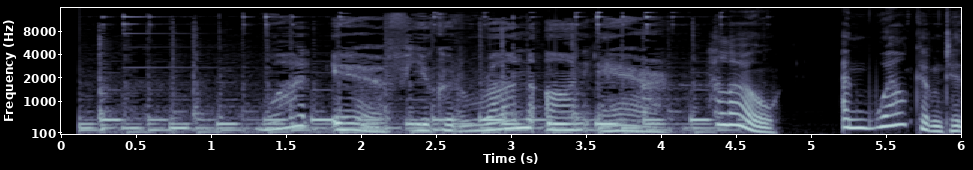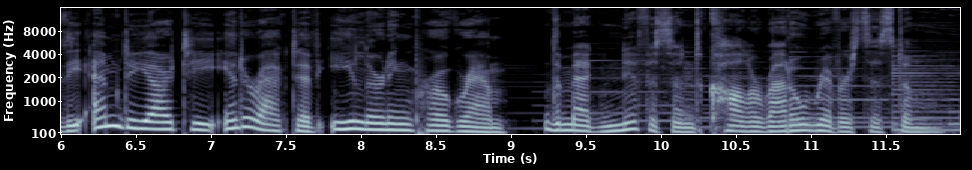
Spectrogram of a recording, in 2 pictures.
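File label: Corporate Narration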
